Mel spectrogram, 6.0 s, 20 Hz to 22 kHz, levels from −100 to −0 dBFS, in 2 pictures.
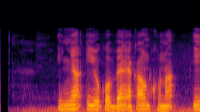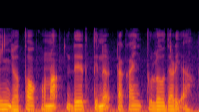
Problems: none marked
